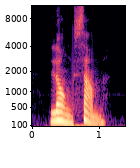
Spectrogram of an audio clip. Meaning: slow (not quick in motion)
- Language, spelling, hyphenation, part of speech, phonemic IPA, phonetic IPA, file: Swedish, långsam, lång‧sam, adjective, /²lɔŋsam/, [²l̪ɔŋːs̪am], Sv-långsam.ogg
